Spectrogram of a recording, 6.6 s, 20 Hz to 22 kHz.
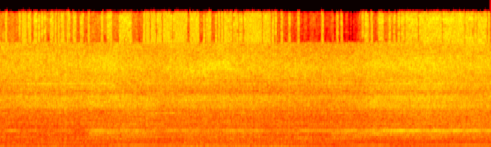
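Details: Sebo Automatic X5 upright vacuuming a living room: steady motor roar with a thin high whine and buzzy rattle, occasional belt-slip-like squeal; the belt was checked, and brush roll play is suspected, unconfirmed.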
